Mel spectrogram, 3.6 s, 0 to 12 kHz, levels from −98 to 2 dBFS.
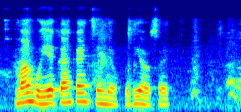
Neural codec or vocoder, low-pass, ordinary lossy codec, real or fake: none; 7.2 kHz; Opus, 32 kbps; real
